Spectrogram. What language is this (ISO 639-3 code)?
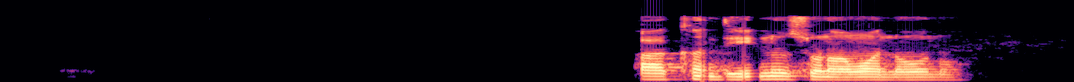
skr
